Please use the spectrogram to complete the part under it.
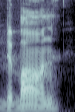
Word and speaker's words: DeBaun: DeBaun, that's spelled D-E-B-A-U-N, and he's got a great new book, Radiation Nation.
